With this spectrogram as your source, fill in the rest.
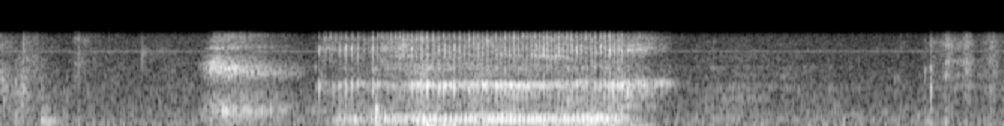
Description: This is my dad after a hard day's work, snoring away in his arm chair.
